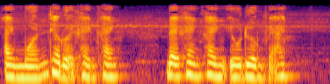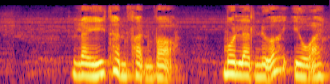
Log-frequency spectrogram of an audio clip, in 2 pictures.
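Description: A woman voicing a devoted young husband who talks low and gently, in a hushed, soothing way. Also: fairly even intonation, moderate pace, slightly rough. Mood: tender. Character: devoted rich young husband, cool but tender.

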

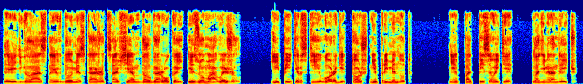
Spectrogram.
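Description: A man voicing a blunt, domineering old male servant, loud and gruff in an audiobook. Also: lowish voice, a little slow, no room sound, close to an everyday voice. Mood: insistent.

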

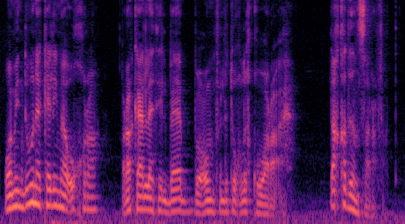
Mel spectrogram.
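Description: Fast-reading low-voiced male narrator. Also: expressive, darkish tone. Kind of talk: scripted first-person audiobook narration.

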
